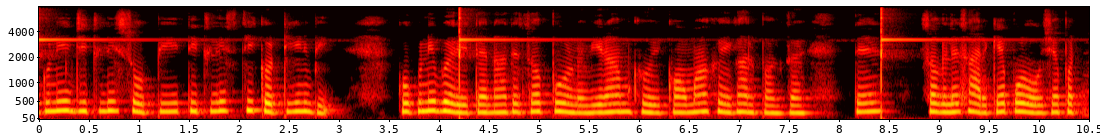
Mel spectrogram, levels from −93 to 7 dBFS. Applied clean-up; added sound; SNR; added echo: none; Bicycle bell; 16 dB; none.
